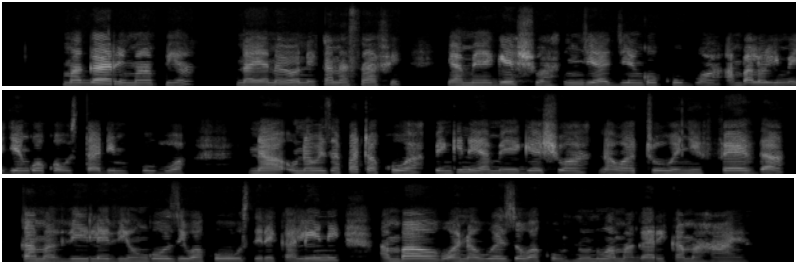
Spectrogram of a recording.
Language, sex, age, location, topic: Swahili, female, 25-35, Kisumu, finance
